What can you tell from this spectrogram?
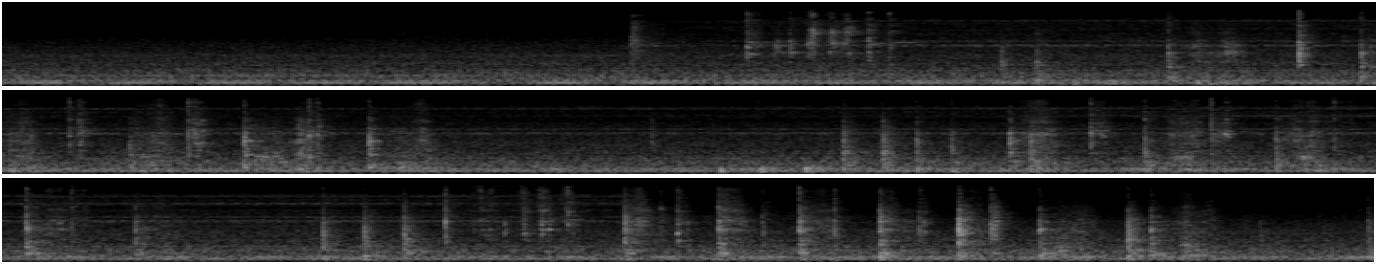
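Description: Two metal spatulas chopping and scraping on the steel cold plate of a rolled ice cream machine, working an orange-drink cream base as it freezes. Quick clicks and scrapes start a few seconds in and grow denser near the end, over a steady low hum.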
